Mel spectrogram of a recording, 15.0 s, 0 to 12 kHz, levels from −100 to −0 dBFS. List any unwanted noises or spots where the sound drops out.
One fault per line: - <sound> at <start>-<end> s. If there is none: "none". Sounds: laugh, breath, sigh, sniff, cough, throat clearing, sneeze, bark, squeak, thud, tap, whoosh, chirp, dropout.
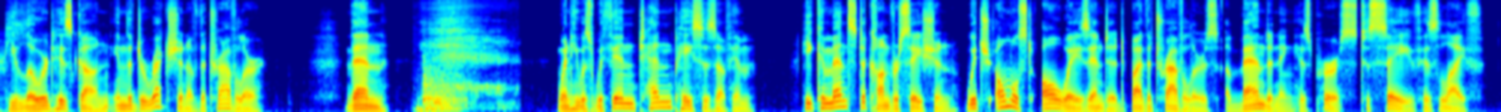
- sigh at 4.1-5.2 s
